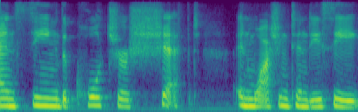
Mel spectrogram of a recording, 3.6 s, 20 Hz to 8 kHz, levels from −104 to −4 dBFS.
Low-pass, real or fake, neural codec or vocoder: 7.2 kHz; real; none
